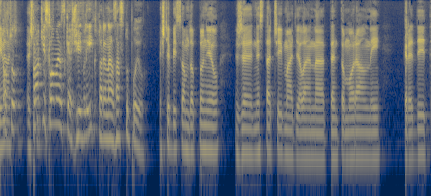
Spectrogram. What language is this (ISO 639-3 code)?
slk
